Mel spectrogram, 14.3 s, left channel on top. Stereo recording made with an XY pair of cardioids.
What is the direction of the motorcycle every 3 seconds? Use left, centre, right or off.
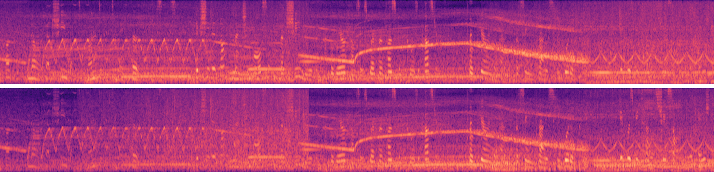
left, left, centre, right, right.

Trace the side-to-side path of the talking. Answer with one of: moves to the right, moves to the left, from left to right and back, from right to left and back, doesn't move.
moves to the right.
